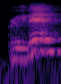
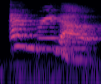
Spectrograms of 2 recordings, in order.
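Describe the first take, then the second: First: Slow calm cue to inhale; guided breathing cue. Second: Slow release on out; guided breathing cue. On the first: Teacher leading children in deep breaths, slow and calm. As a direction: draw the breath in as you say it. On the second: Teacher leading children in deep breaths, slow exhale. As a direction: let the words ride the exhale. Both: Shown as a demonstration. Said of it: "Let's take three big deep breaths".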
